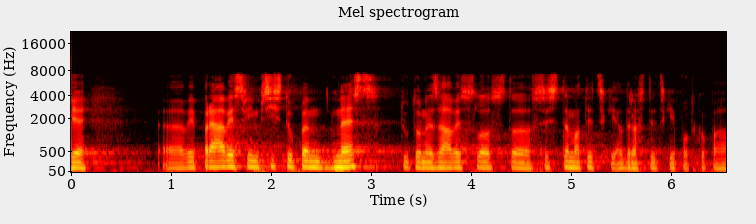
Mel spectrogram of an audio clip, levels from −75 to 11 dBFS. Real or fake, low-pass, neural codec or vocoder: real; 7.2 kHz; none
